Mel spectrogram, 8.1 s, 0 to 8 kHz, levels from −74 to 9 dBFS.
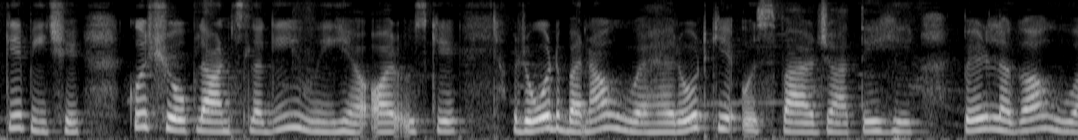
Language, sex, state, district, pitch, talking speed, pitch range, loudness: Hindi, female, Jharkhand, Palamu, 210 Hz, 170 wpm, 200-245 Hz, -18 LUFS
